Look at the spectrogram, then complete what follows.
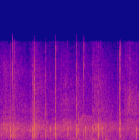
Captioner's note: applause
